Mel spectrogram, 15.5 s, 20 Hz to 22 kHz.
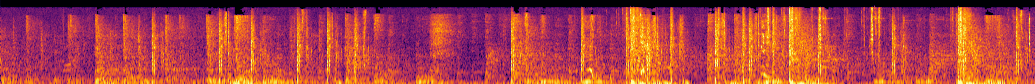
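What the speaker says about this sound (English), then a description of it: "So we have 3 bullets in hard sniper rifle. Let's shoot him from this spot." A sniper rifle in Fallout 4 fires in the wastes, giving sharp cracks and thuds spread across the scene, with someone talking over the shots.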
